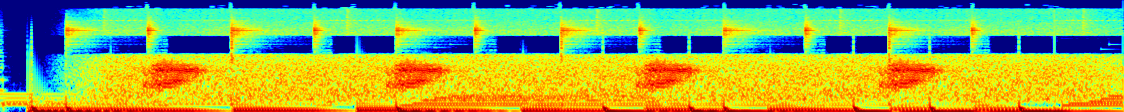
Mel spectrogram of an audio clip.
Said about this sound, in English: Male tiger striped tree frogs call for mates from trees or shrubs near the water.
